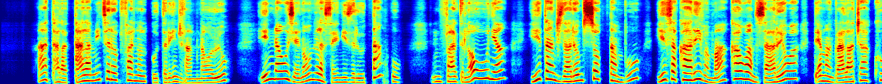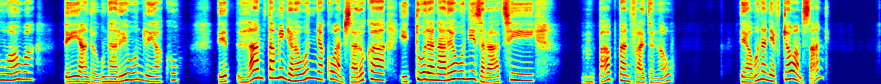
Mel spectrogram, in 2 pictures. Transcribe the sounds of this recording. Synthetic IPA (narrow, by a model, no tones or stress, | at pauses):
ad̪̥alad̪̥aləmit͡saɾewpi̥fanulib̥ud̪iɾeɳɖ͡ʐinaminawɾew | ininawuzanonilaz̥ajniziɾewt̪ani̥ku | niv̥ad̪ilauna | it̪aɳɖ͡ʐizaɾewmisot̪t̪ambu | esakaɾivəmakawamizaɾewad̪̥emaŋɡalaʈ͡ʂakʰuawa | d̪̥eaɳɖ͡ʐaunaɾewunileakʰu | d̪̥elamit̪amiŋɡanawuninakuaɳɖ͡ʐizaɾewkait̪uɾanaɾewunizəɾat͡si | mib̥abukənivad̪inaw | d̪̥eawonanevi̥ʈ͡ʂawamiz̥ani̥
